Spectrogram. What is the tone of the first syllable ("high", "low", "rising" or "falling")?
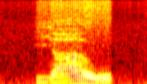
rising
